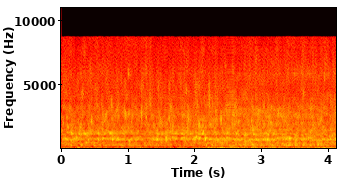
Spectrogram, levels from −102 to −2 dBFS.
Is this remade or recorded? remade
